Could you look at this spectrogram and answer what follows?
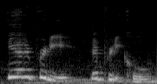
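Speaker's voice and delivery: sudden high squeaky yeah; high squeak. Real, not acted.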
